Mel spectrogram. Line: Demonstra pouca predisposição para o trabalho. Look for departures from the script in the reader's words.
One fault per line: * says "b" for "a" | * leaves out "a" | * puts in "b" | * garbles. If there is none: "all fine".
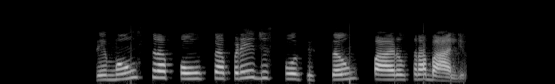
all fine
